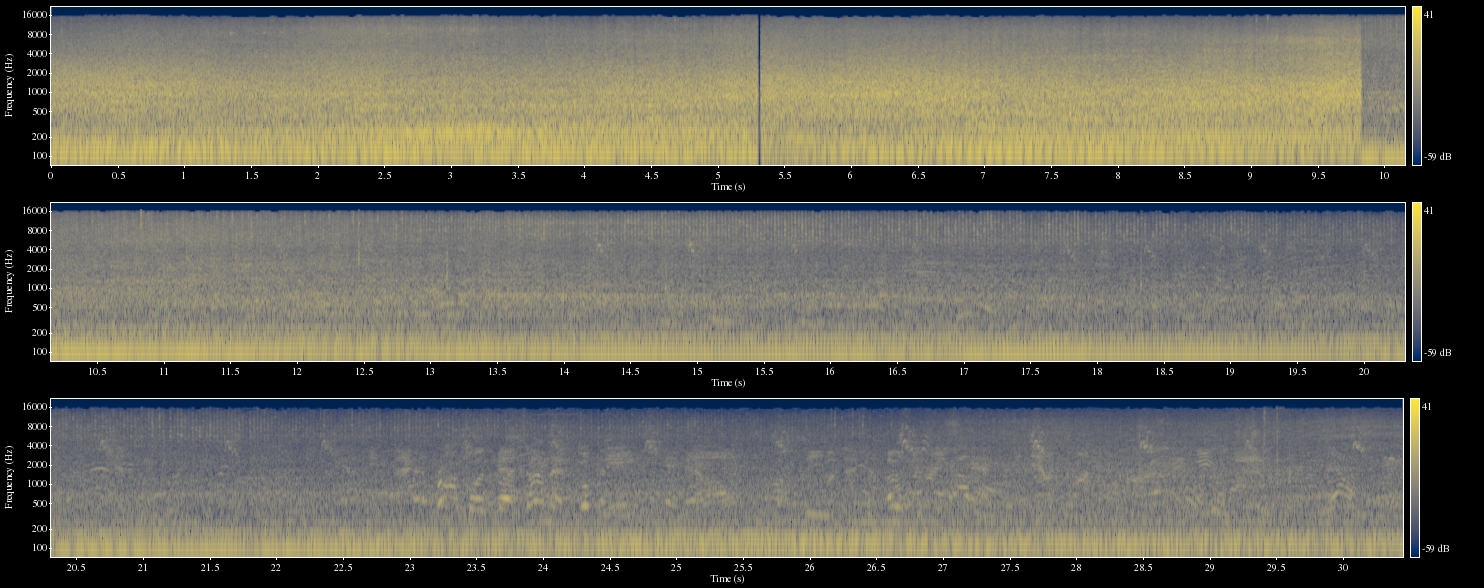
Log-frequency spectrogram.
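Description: Cars driving past on a busy road, engine and tyre noise together, for about the first ten seconds. After a sudden cut, a steady low engine hum, like a car idling close by, runs to the end.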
